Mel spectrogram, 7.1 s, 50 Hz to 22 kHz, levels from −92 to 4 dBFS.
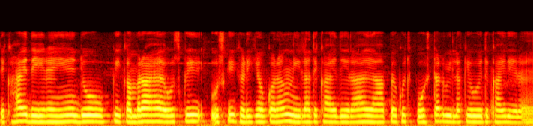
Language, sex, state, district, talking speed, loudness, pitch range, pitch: Hindi, female, Bihar, Katihar, 235 wpm, -14 LUFS, 190-200 Hz, 190 Hz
